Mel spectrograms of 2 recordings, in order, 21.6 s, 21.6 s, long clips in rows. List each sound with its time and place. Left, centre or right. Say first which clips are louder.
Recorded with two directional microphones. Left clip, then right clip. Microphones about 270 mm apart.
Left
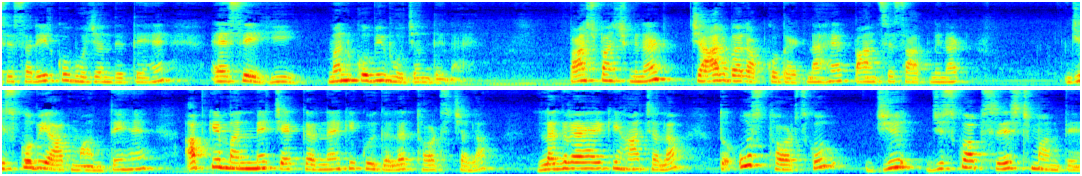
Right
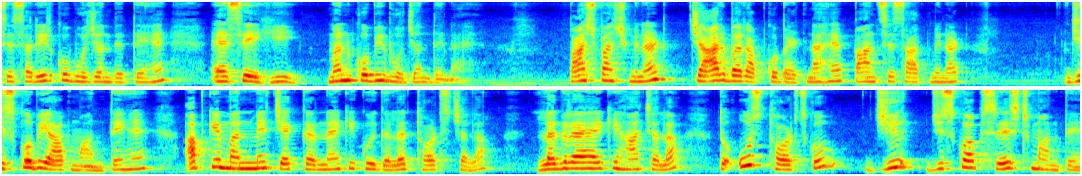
0.0 s a woman's voice: right 7 dB; right
5.6 s a woman's voice: right 6 dB; right
10.7 s a woman's voice: right 7 dB; right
